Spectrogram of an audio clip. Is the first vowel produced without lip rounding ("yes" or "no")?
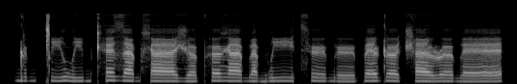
no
